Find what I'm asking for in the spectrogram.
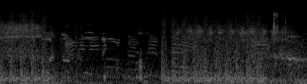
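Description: Dense bursts of machine gun and rifle fire crackle continuously in a Company of Heroes 2 multiplayer World War II battle, loud and chaotic with overlapping shots, under a speaking voice.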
